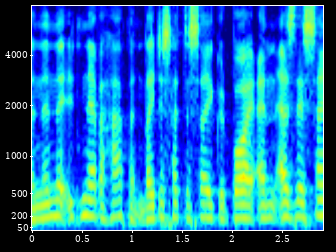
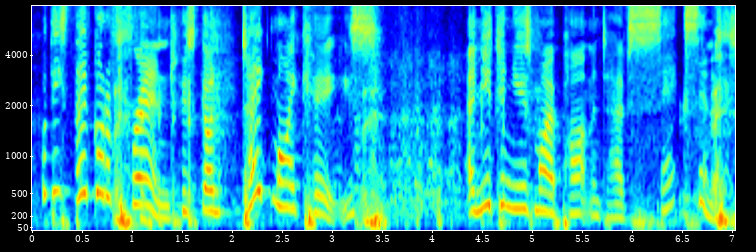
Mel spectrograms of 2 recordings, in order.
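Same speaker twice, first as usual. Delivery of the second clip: lightly voiced Billy Wilder; 9 semitones higher, 7 dB louder than usual. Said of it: "and he's like".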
